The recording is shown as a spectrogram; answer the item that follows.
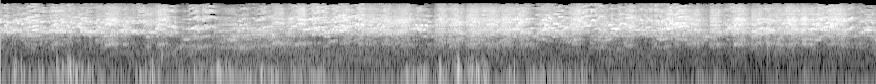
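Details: Unbroken high-pitched screeching and chattering from a flock of rainbow lorikeets during feeding, mixed with low knocking and rumbling sounds.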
